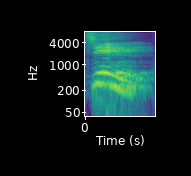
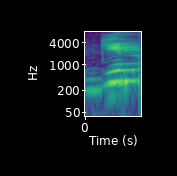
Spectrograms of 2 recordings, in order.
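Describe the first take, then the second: First: It begins with a J sound. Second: It begins with a hard G sound. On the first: The speaker calls it right. "జిఐఎన్ జా sound తో రావాలి" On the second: The speaker calls it wrong. "గిన్ అనకూడదు"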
